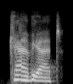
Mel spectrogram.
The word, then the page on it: caveat: Indian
